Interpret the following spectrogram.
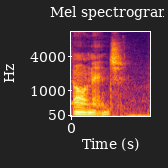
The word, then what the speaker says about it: Pwnage: It's spelled Pwnage, but it was pronounced Onage.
